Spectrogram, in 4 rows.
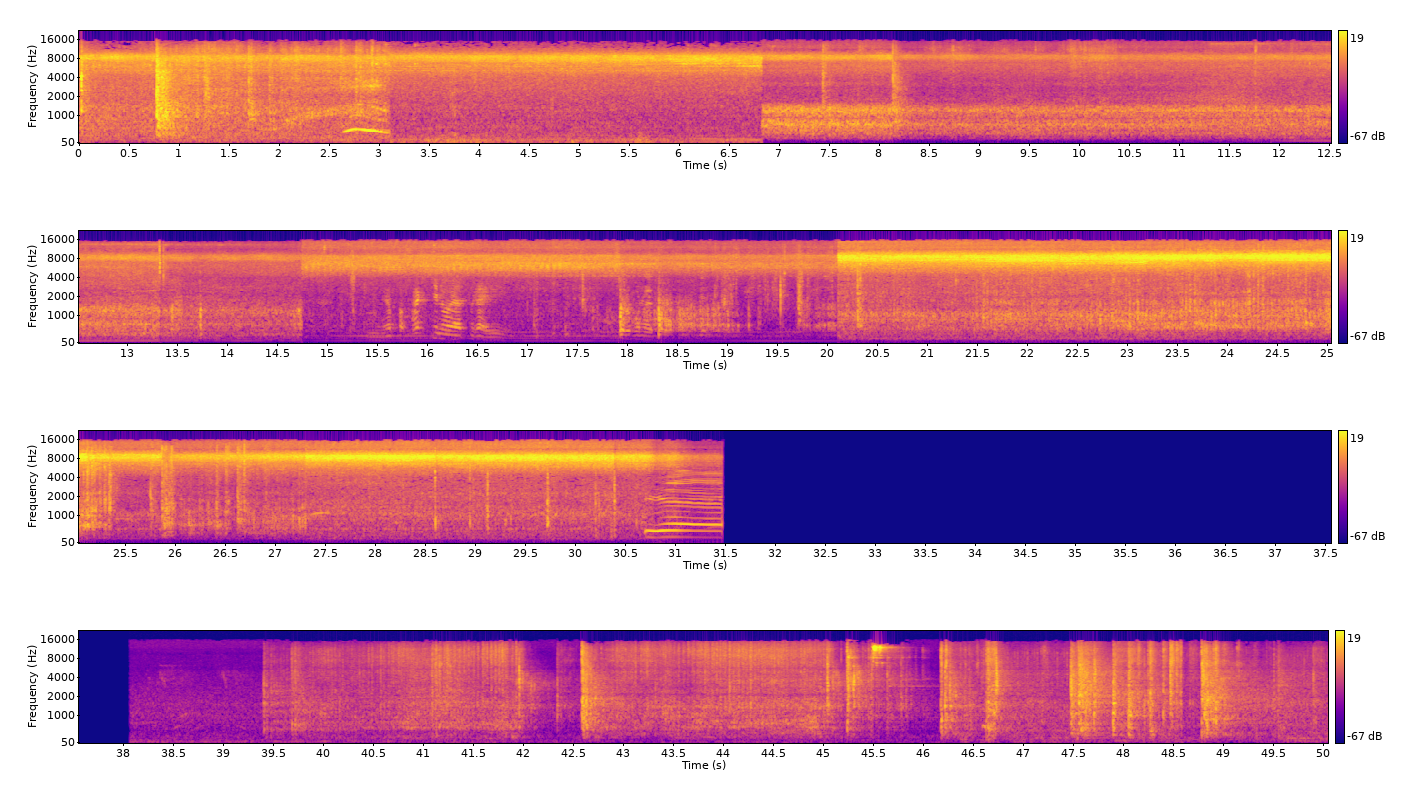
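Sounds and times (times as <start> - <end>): skateboard wheels rolling on pavement: 0.0 - 31.4, 38.1 - 50.0.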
